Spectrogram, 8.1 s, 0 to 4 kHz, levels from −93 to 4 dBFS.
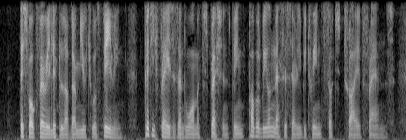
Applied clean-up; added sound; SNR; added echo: none; none; none; none.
